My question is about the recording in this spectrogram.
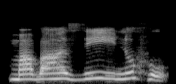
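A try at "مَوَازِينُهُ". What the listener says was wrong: ఇక్కడ దీర్ఘం దీర్ఘం ఉంది చివర్లో వావ్ సగీరా.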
